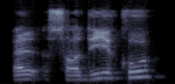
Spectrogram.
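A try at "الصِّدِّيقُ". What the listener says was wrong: Hier musst du Shadda machen.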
